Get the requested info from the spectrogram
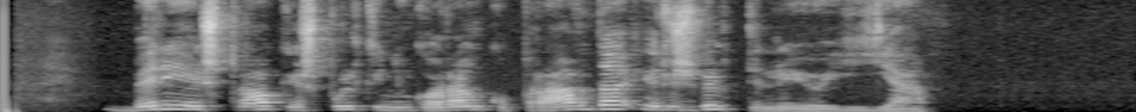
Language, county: Lithuanian, Klaipėda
